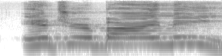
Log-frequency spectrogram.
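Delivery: "Enter by me" pushed up and loud; emphatic. Acted. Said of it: "The Greek is emphatic".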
